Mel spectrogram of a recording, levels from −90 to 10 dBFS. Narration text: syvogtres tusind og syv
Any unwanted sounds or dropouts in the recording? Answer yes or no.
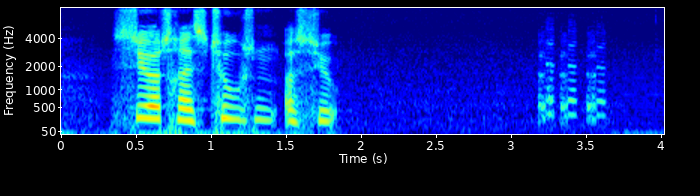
yes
